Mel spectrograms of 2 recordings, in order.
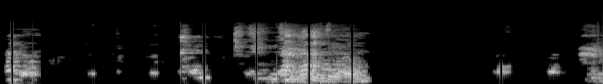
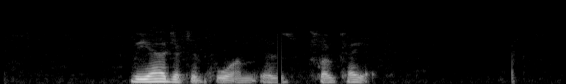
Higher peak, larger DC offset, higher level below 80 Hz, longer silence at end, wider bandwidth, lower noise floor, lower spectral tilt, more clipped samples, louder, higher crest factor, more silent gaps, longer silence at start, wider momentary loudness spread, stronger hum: first, 0 dBFS vs -4 dBFS; neither; about the same, -52 dBFS vs -52 dBFS; second, 0 s vs 0.55 s; first, 7.6 kHz vs 5.4 kHz; second, -51 dBFS vs -68 dBFS; second, -5 dB/octave vs -11.5 dB/octave; neither; first, -18 LUFS vs -21 LUFS; about the same, 20 dB vs 20 dB; first, 1.06-1.10 s, 4.03-4.07 s, 4.78-4.83 s, 5.31-5.36 s vs none; second, 0.05 s vs 1.3 s; first, 22 LU vs 17 LU; neither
